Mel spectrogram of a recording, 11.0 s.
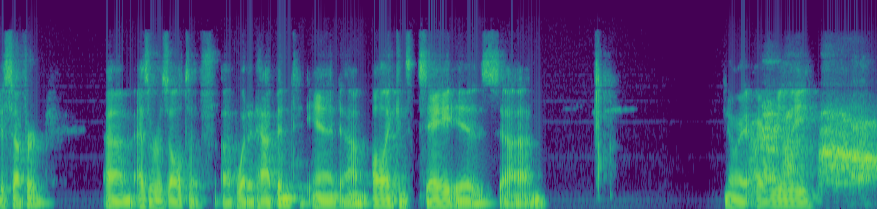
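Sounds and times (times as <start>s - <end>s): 
speech: 0.0s - 0.7s, 1.3s - 7.6s, 9.0s - 10.3s
dog barking: 9.4s - 10.9s.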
